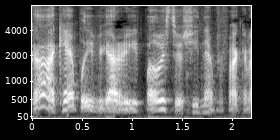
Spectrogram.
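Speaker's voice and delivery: put-on loud, fast, high whining boyfriend; whiny boyfriend. Boyfriend complaining as she eats the oyster, loud and whiny. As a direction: complain indignantly about the oyster. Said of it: "boyfriend's sitting right there like".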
